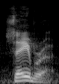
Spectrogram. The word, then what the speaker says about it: Sabra: Sabra. – Sabra. Spell that. – S-A-B-R-A.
